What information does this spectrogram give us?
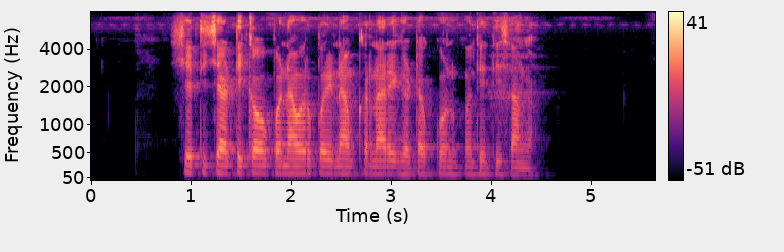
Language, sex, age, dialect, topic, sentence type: Marathi, male, 18-24, Standard Marathi, agriculture, statement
